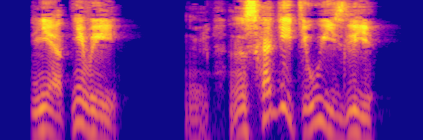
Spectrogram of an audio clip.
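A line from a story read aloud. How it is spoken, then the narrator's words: Barking shout. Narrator (Russian): гаркнул Фадж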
